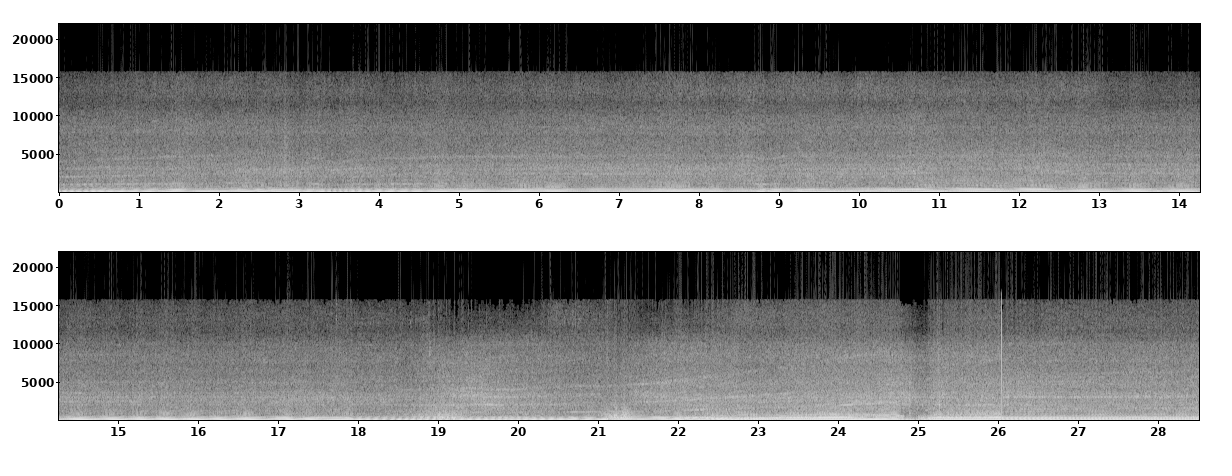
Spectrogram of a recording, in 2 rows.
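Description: Kawasaki Ninja ZX-25R's 249 cc inline-four engine through a Yoshimura R-11 exhaust. It holds a steady low note while rolling slowly, then revs up hard with rising pitch, breaks briefly at a gear change about three-quarters of the way in, and climbs again.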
